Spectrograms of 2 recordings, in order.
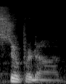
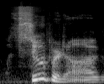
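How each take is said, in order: First: "Super Dog." dropped lower and softer, flat and resigned; resigned deadpan. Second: "Super Dog?" with a disbelieving question lift; incredulous question. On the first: Mocking the obvious plot twist, a resigned low deadpan. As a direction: shrug it off, of course it's him. Mocking heroes' sudden idea. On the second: Mocking the heroes for calling the dog, an incredulous question. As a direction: repeat it as if you can't believe it. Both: Retold or imitated.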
